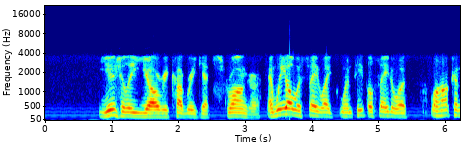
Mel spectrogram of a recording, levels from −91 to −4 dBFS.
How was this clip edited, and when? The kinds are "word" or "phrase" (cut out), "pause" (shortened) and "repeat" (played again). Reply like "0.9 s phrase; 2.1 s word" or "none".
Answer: 3.3 s pause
